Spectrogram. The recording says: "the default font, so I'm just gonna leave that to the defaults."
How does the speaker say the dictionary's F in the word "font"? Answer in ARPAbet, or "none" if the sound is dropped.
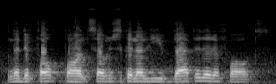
P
